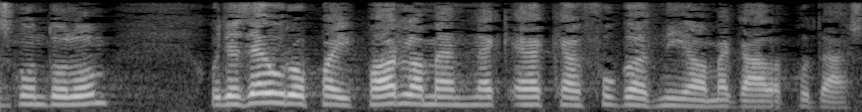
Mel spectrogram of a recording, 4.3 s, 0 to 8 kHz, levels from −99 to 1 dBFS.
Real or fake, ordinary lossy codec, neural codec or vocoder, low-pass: real; none; none; 7.2 kHz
